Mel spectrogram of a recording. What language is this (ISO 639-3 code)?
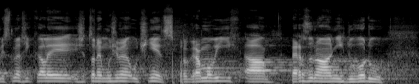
ces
